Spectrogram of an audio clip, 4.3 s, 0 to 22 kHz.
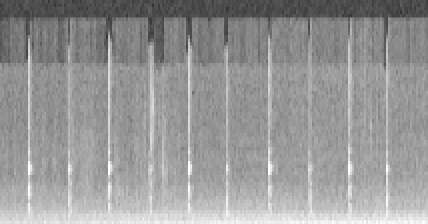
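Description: A Range Rover Sport L494 accelerates while towing a trailer. Its engine drone builds steadily inside the cabin, under a regular ticking of the turn indicator.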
